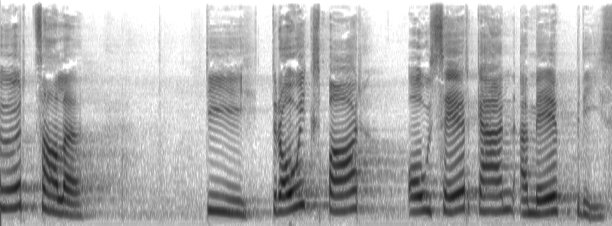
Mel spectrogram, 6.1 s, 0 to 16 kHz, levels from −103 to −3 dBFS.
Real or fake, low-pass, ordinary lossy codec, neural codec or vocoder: fake; 14.4 kHz; none; vocoder, 44.1 kHz, 128 mel bands every 256 samples, BigVGAN v2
